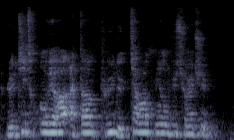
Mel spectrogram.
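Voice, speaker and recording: This man's voice sits high in pitch, with noticeable background noise behind it. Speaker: YouTube narrator of music artist history. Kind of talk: casual narrated presentation. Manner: occasional stuttering.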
